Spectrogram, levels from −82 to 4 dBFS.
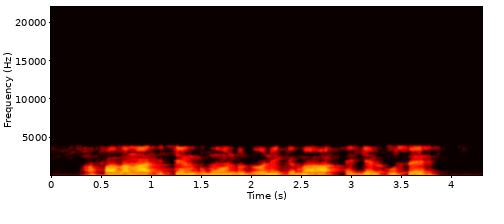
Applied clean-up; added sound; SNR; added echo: none; none; none; none.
